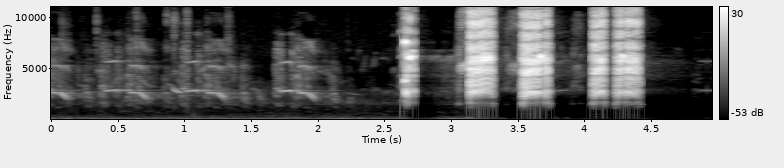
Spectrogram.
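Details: Black francolin, a wild bird answering a caged francolin, gives a loud rasping call of five hoarse bursts in quick succession, preceded by faint high chirping of small birds.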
